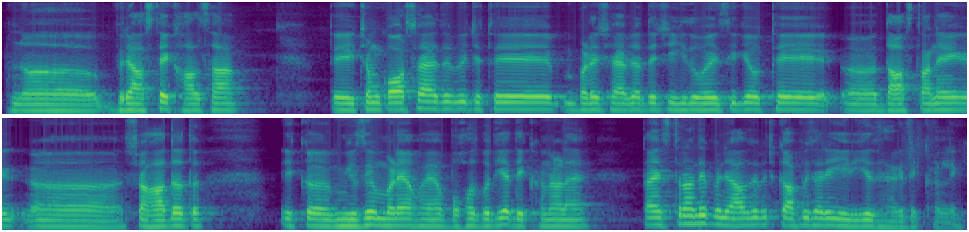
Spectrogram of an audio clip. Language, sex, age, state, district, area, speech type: Punjabi, male, 30-45, Punjab, Rupnagar, urban, spontaneous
